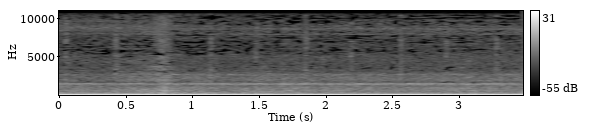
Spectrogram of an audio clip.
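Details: Old car with previously rebuilt engine, AC not cold complaint: smooth even idle with steady compressor hum, no knocks or squeals; AC running normally and cooling.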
